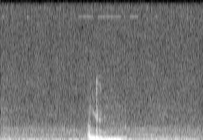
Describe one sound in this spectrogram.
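A horn toots with a short falling note.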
